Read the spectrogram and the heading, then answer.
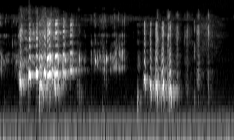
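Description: Champagne being poured, heard as close, crackly liquid and fizzing sounds in two busy stretches separated by a quieter pause, with no talk over it.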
